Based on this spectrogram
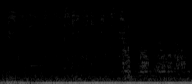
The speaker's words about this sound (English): I'm not allowed to have my phone in here, so I have to do this the old-fashioned way and write it down.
